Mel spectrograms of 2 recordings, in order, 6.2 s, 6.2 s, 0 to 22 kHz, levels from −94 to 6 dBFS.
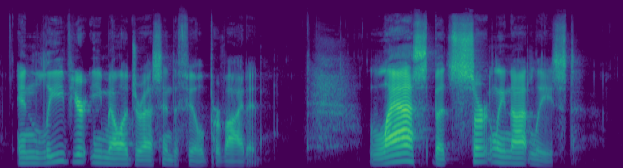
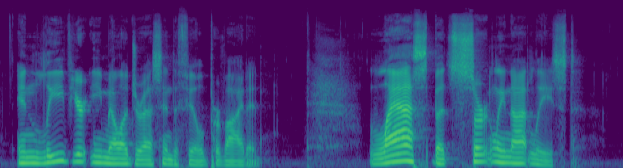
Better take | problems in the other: second | thin; very; fading below 900 Hz

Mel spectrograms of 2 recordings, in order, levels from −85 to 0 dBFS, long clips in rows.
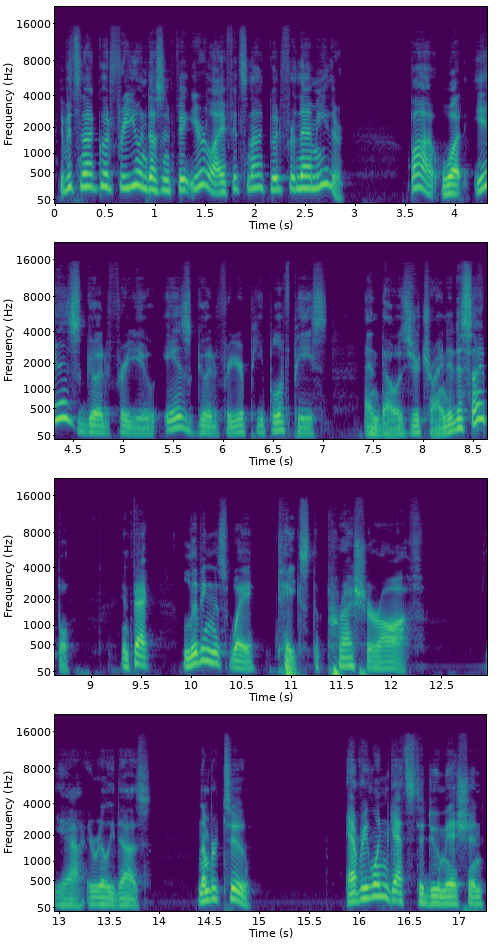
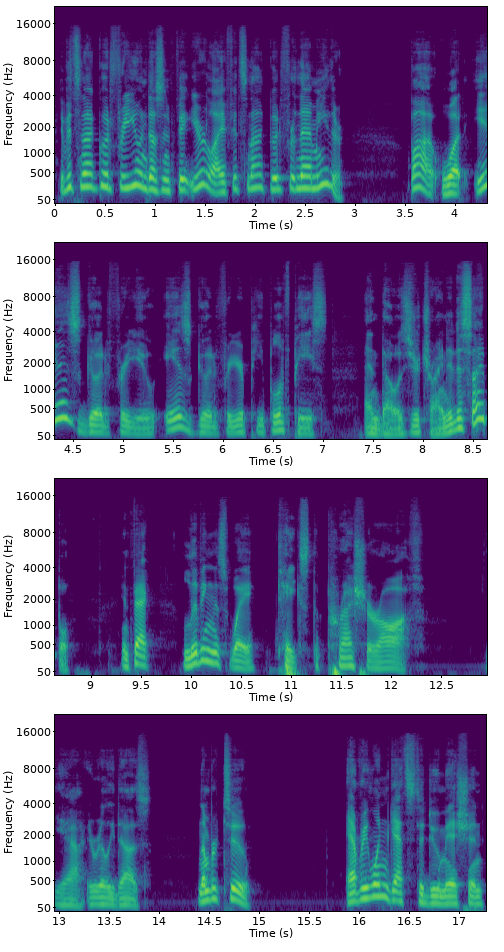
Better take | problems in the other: neither | none

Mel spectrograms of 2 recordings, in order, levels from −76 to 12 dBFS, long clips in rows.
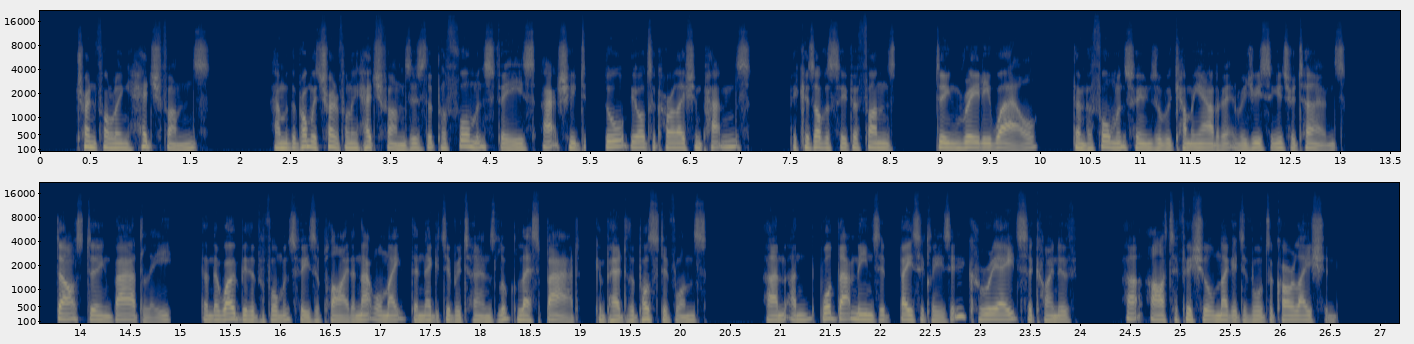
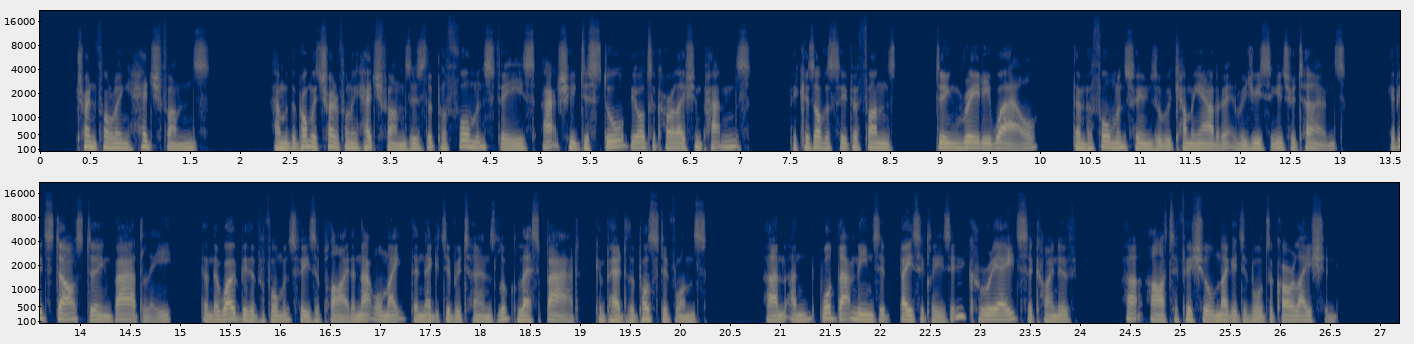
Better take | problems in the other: second | audio cutting out; at 5.5 s and at 13 s

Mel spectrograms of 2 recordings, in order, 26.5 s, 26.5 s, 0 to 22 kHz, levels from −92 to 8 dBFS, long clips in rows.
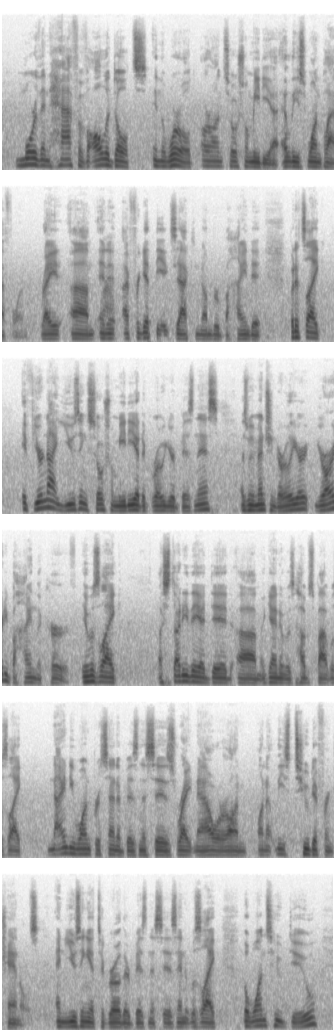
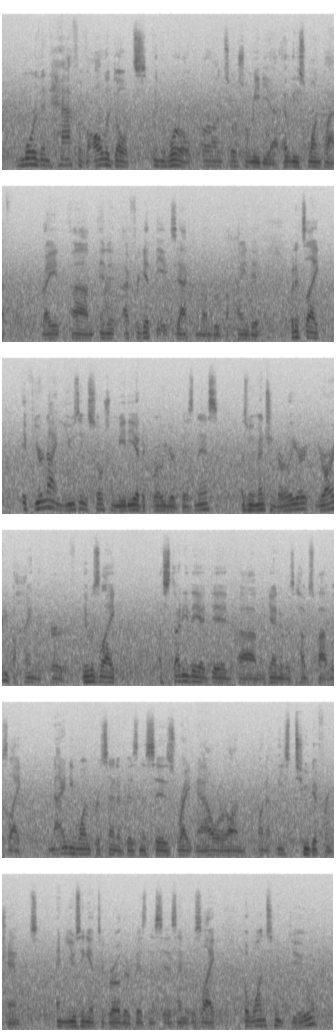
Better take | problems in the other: first | hiss; loud; throughout; 5 dB below the speech; faint in the first

